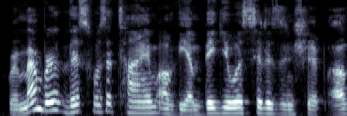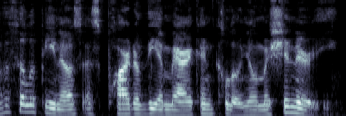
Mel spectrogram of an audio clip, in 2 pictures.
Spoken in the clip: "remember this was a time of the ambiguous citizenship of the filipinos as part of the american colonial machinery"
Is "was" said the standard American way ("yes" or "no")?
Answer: yes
